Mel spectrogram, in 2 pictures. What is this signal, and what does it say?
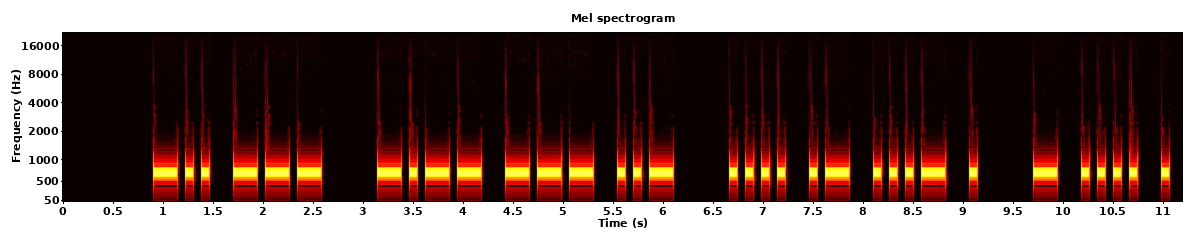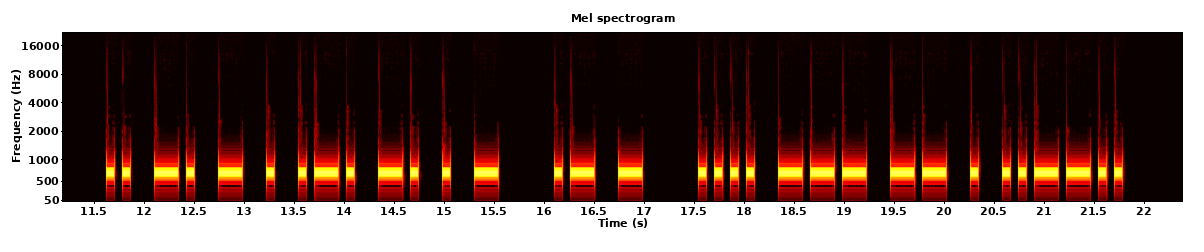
Morse code, heard as a keyed tone, about 15 wpm, 700 Hz. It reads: DO YOU HAVE THE INTERNET AT HOME?
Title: Sentences from Top 1000 Words - Review Part 4 - 15wpm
